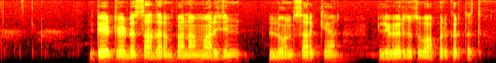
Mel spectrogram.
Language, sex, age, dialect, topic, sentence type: Marathi, male, 18-24, Southern Konkan, banking, statement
